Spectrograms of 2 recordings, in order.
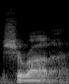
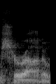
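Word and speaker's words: Sarada: worked with his daughter her name is sharada it's s-a-r-a-d-a but it's she pronounced at the time sharada with like there's an h in it sort of like sharday i guess s-a-d-e come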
